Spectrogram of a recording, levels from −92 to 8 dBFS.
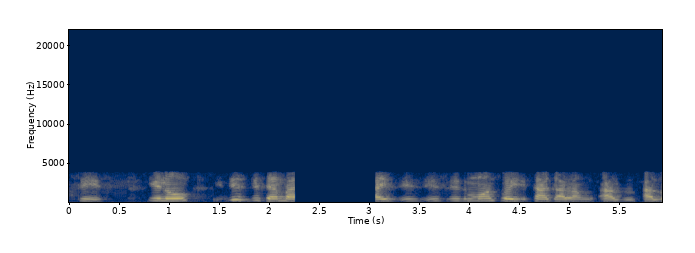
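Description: Throughout, the speech carries the buzzy, gravelly roughness of the GSM full-rate codec, squeezed into a 300 Hz to 3.5 kHz band, consistent with 13 kbps.

At 0.48 to 0.59 s, lost GSM frames hold the voice as a metallic ring for about 100 ms rather than leaving silence.

From 2.25 to 3.07 s the sound drops to true silence for about 0.82 s, a playback stall, likely from the player running out of data, with no ringing tail.

Between "is the month where" and "tag along", lost GSM frames at 4.46 to 4.55 s again produce a brief rough, metallic hold of about 60 ms.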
